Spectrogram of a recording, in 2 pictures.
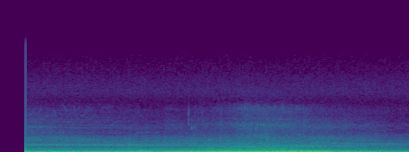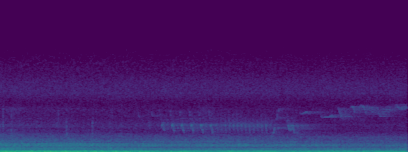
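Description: Outdoor roadside field sound: wind rumbling on the camera microphone, with a car passing that is loudest about three seconds in.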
